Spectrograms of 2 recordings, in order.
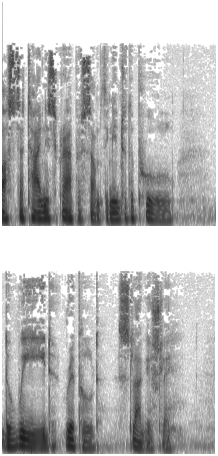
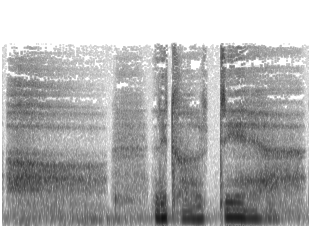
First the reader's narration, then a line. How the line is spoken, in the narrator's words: breathed the old man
